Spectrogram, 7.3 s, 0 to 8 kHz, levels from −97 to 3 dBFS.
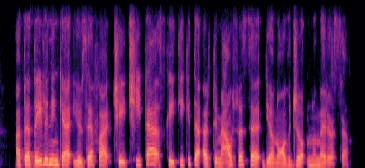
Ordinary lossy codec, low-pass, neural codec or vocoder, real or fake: Opus, 32 kbps; 7.2 kHz; vocoder, 44.1 kHz, 128 mel bands, Pupu-Vocoder; fake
